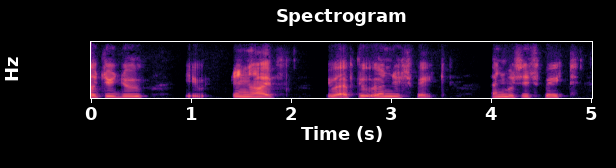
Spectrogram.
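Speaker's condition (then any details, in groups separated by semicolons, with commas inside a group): Spinal muscular atrophy type 2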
